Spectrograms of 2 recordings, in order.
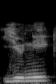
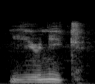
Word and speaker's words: unique: up here okay this this U is an EU sound so it's U unique feeling unique unique feeling good good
